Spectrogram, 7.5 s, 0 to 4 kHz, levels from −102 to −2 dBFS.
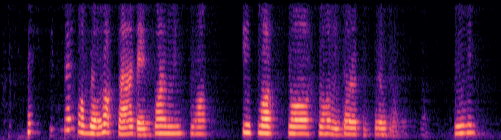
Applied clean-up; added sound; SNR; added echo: neural mask model DeepFilterNet 3.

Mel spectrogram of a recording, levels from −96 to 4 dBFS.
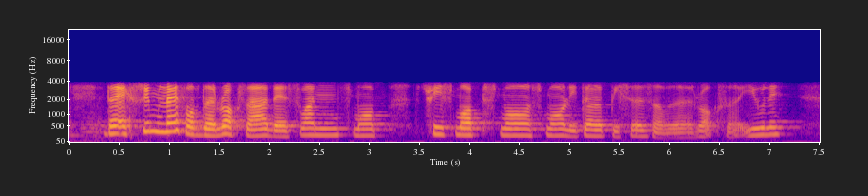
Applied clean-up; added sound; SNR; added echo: none; none; none; none.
